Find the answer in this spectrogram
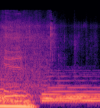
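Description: Water poured from a metal cooking pot into a plastic bucket, splashing, over background music. The music cuts to a different song just under a second in.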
